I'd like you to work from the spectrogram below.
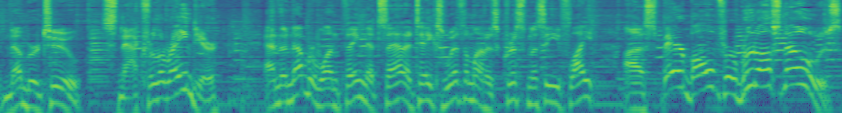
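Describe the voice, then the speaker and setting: Over music in the background, a man with a fairly high pitch talks at a moderate pace in an upbeat tone, his pitch swinging very widely while his loudness stays very even. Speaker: voice actor. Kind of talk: holiday light show voiceover, comedic countdown.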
